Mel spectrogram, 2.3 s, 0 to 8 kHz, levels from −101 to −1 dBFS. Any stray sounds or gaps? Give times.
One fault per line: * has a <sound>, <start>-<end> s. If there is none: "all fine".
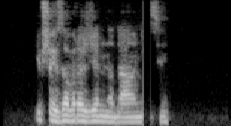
* has a dropout, 1.4-1.5 s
